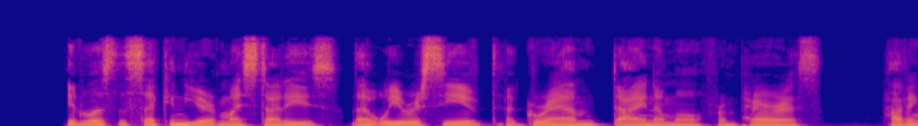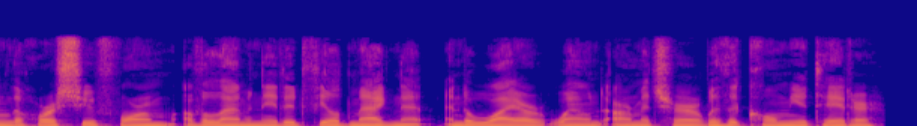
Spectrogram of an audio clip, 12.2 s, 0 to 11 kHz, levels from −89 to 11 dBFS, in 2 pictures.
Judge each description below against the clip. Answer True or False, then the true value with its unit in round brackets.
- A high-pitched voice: False (130 Hz)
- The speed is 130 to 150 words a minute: False (180 wpm)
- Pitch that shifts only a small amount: True (2.2 semitones)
